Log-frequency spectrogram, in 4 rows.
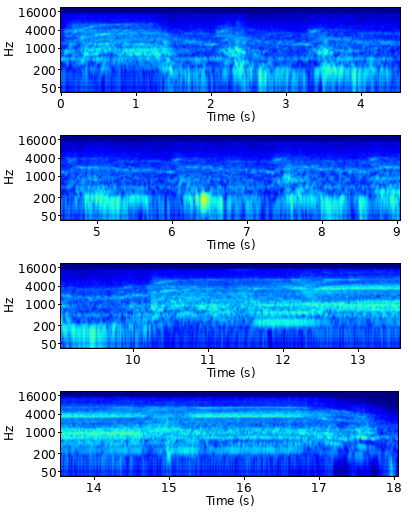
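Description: Numatic Henry HVR200-12 vacuum cleaner on its high setting, driving an air-driven Airo turbo brush over carpet. Its whine rises at the start, swings up and down in pitch in waves for several seconds, then holds a steady higher whine before winding down near the end.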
